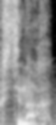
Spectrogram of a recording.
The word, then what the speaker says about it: стенах: Вообще здесь ударение вариативно. Можно сказать «стенам» и «стенам», «стенами» и «стенами», «стенах» и «стенах». Но Идеальный вариант все-таки с ударением на окончании, то есть стенам, стенами, стенах, а в устойчивых выражениях это вообще единственный возможный вариант.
